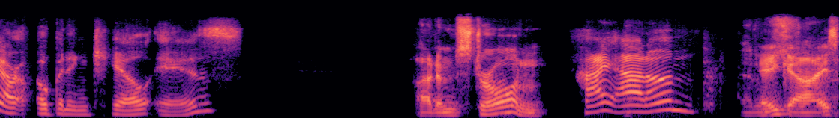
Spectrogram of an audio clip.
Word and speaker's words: Straughan: Okay, so so my surname's pronounced Straughan.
